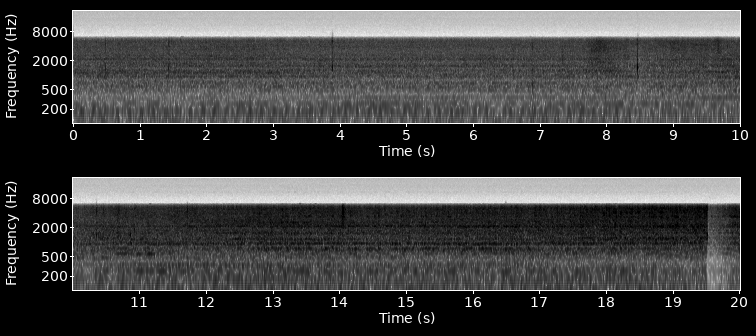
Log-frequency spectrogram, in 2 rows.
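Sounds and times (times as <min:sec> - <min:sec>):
van engine idling: 0:00.0 - 0:20.0.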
